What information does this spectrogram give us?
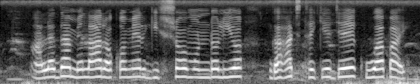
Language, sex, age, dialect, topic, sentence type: Bengali, female, 31-35, Jharkhandi, agriculture, statement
